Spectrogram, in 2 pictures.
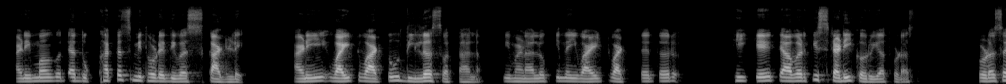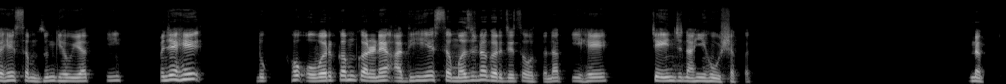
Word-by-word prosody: आणि 140 +1 -1
मग 160 +2 -3
त्या 170 - 0
दुःखातच 175 +7 -5
मी 185 -2 -2
थोडे 155 -2 0
दिवस 135 -1 -4
काढले 120 -1 0 0.6
आणि 150 +4 +1
वाईट 150 0 +5
वाटू 145 +4 +2
दिलं 150 +1 +2
स्वतःला. 125 -6 -9 0.2
मी 150 - -9
म्हणालो, 140 0 -5
की 145 +2 -11
"नाही 150 -2 -3
वाईट 140 +1 -1
वाटतंय, 130 +3 -4
तर 155 +1 -4 0.6
ठीक 170 -1 -5
आहे, 170 +2 +5
त्यावरती 165 +4 +1
स्टडी 165 -7 +4
करूया 125 -1 -4
थोडासा." - - -13 0.6
थोडंसं 155 +3 -1
हे 185 +2 +1
समजून 165 -3 -4
घेऊयात, 160 -1 0
की 180 +3 -13 0.5
म्हणजे 205 +4 +6
हे 250 +1 +9 0.6
दुःख 165 +4 -12
ओव्हरकम 185 +3 +2
करण्याआधी, 170 -3 +5
हे 200 - +1
समजणं 190 +2 +1
गरजेचं 155 -2 0
होतं 140 -2 -7
ना, 155 - -1
की 160 0 -9
हे 160 +3 +2 0.5
चेंज 170 -1 +4
नाही 160 0 +1
होऊ 155 -2 -1
शकत. - - -11 2.2
नक्कीच, - - +1
160 Hz, 145 wpm, -25 LUFS, 145-175 Hz, 2.2 s, हे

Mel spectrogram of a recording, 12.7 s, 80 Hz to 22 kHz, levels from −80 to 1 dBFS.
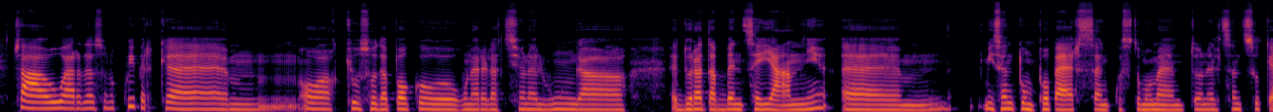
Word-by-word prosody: Ciao, 220 -3 +6
guarda, 220 -1 +1
sono 220 +1 -8
qui 290 +3 -1
perché, 195 -6 +1
mhmm, 185 +11 -7
ho 205 -6 0
a 195 -2 -2
chiuso 200 -1 -1
da 190 -1 0
poco 185 -1 0
una 180 0 -1
relazione 185 +1 -3
lunga, 180 -2 -1 0.4
è - - -3
durata 190 +1 +3
ben 185 +1 +1
6 185 +1 +1
anni. 180 +6 +2
Ehm, 170 -1 0 0.4
mi 205 - -2
sento 205 +1 +1
un 185 -3 +1
po' 190 +4 +1
persa 180 0 +3
in 170 -1 -3
questo 180 +1 -6
momento, 175 0 -1
nel 180 -1 -4
senso 195 0 0
che, - - -2
185 Hz, 145 wpm, -27 LUFS, 180-200 Hz, 0.4 s, Ciao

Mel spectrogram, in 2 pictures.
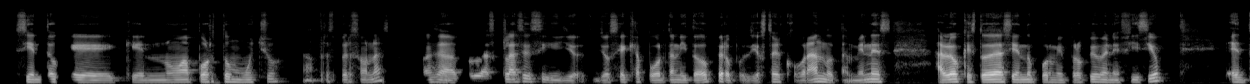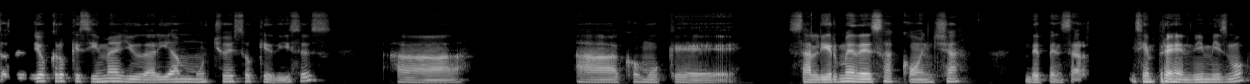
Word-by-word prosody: siento 115 +1 -2
que 100 -3 0
que 100 +1 -5
no 105 +2 -2
aporto 115 +2 -1
mucho 115 +4 -8
a - - -11
otras - - -16
personas. - - -6 0.4
O - - -6
sea, 100 -4 +1 0.3
las 95 - -4
clases 125 +2 -1
y 100 -4 -7
yo 95 - -5 0.2
yo - - -7
sé - - -1
que - - -4
aportan 100 +2 -3
y 100 - -5
todo, - - 0
pero, - - +2
pues - - -13
yo - - -3
estoy - - -2
cobrando, - - 0
también 100 +6 -3
es 120 - +1 0.4
algo 120 0 +8
que - - -1
estoy 110 +1 +7
haciendo 115 -1 +3
por 110 - -3
mi 100 -1 -5
propio 105 +3 -3
beneficio. 110 +8 -1 0.6
Entonces 470 - -2
yo 150 +1 +3
creo 155 0 +1
que 145 - -2
sí 130 -2 -2
me 140 +2 +1
ayudaría 120 -3 +1
mucho 125 +2 -4
eso 135 +1 -3
que 125 -6 -2
dices 160 - -5 0.5
a 105 -2 -2 1.1
a, 110 -1 +2
como 110 -2 -5
que 100 -6 -4 0.4
salirme 115 +5 +4
de 125 -1 +9
esa 125 +2 +2
concha 115 +4 -2 0.5
de 110 0 +1
pensar 110 +1 -2 0.5
siempre 130 0 +6
en 110 -3 +1
mí 115 +2 +2
mismo 120 +9 -1
115 Hz, 145 wpm, -24 LUFS, 105-125 Hz, 1.1 s, de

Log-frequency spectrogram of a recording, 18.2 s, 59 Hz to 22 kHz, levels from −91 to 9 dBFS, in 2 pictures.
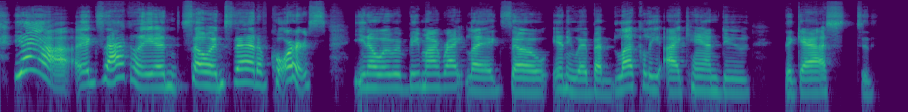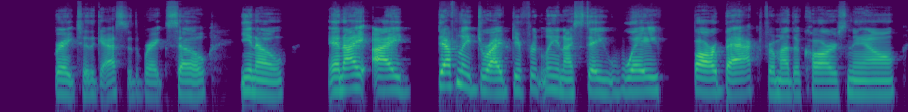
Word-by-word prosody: Yeah, 415 -4 +5 0.2
exactly, 280 -4 +3
and 225 +1 -1
so 250 +2 +3
instead, 275 +3 +3
of 250 0 -6
course, 335 +2 +2 0.3
you 295 - -6
know, 220 0 +1
it 220 - -3
would 220 -1 -7
be 225 +1 -5
my 225 0 +1
right 225 0 -2
leg, 185 0 -1
so 175 -2 -1
anyway. 180 -5 -4
But 165 - -1
luckily, 215 0 0
I 180 0 +3
can 185 0 -3
do 170 -1 -13 0.4
the 170 - -5
gas 170 0 +2
to - - -13
th - - -32 0.9
brake, - - -2
to - - -11
the - - -14
gas - - -4
to - - -19
the - - -27
brake, 145 0 -5
so, 150 +1 -4 0.3
you 185 - -1
know. 155 -2 -1 0.5
And 190 +2 +3
I 205 +2 +6
I 190 -1 +4 0.3
definitely 235 -1 +3
drive 170 -3 +2
differently 200 +1 -9
and 180 - -4
I 170 - 0
stay 170 0 -4
way 180 +3 -5 0.3
far 175 -2 +5
back 160 -1 +2
from 165 -2 -8
other 155 +1 -4
cars 160 +1 -3
now. 155 -1 -4
185 Hz, 170 wpm, -23 LUFS, 170-225 Hz, 0.9 s, I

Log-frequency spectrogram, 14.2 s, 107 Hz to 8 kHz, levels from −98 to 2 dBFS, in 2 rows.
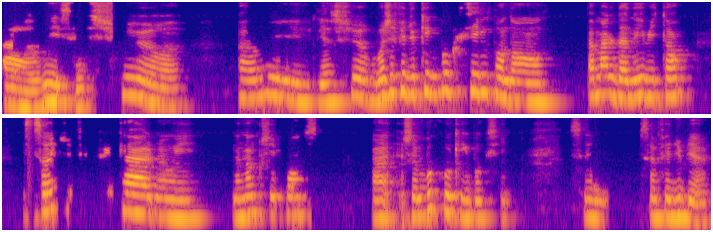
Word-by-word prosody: Ah 140 -4 +4
oui 170 -1 +6
c'est 145 -4 -3
sûr, 175 -9 -1 0.6
ah 200 -1 -2
oui 195 -5 0
bien 170 0 0
sûr. 190 +4 0
Moi 185 +3 +2
j'ai 235 +3 +2
fait 255 +1 +1
du 225 0 0
kickboxing 255 0 -1
pendant 185 -5 +2 0.3
pas 210 - +1
mal 230 0 +3
d'années, 200 +1 +3
8 205 0 -3
ans, 210 0 0 0.4
c'est 180 +2 -2
vrai 220 - +5
que - - -11
j'étais 485 +2 -19 0.3
très - - -4
calme 195 -4 +6
oui, 170 0 +1 0.4
maintenant 180 +3 0
que 200 - -11
j'y 195 -1 -4
pense. 190 -1 -4 0.5
Ouais, 170 0 0
j'aime 180 +4 -1
beaucoup 230 +1 0
le 195 - -2
kickboxing. 170 -1 -5 0.6
C'est 175 - -7 0.5
ça 180 - -6
me - - 0
fait 180 0 +1
du 175 +1 +3
bien. 155 -3 -1
190 Hz, 175 wpm, -22 LUFS, 175-215 Hz, 0.6 s, oui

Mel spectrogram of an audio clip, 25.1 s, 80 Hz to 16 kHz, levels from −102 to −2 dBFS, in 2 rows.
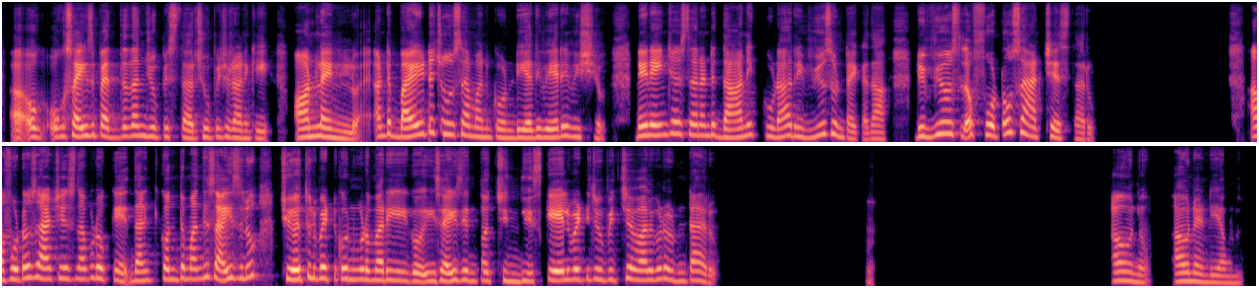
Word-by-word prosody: ఆహ్, - - 0
ఒ - - +3 0.2
ఒక 235 - -5
సైజు 250 +2 +5
పెద్దదని 235 +3 0
జూపిస్తారు 225 -4 -4
చూపిచ్చడానికి 205 -4 -4 0.4
ఆన్‌లైన్‌లో. 220 -7 +2 0.2
అంటే 300 - -1
బయట 260 +6 +6 0.2
చూసామనుకోండి 225 -8 -3
అది 220 +2 -3
వేరే 215 +4 +1
విషయం. 215 -4 -5 0.4
నేనేం 265 +1 +6
చేస్తానంటే 270 -3 -1
దానిక్కూడా 235 +1 -2
రివ్యూస్ 245 +8 -4
ఉంటాయి 180 -6 -5
కదా! 170 +2 -6 0.4
రివ్యూస్‌లో 295 +6 +1
ఫోటోస్ 290 +6 +2
యాడ్ 235 -5 0
చేస్తారు. 175 -6 -6 1.6
ఆ 240 - +4
ఫోటోస్ 285 +4 +3
యాడ్ 270 0 +4
చేసినప్పుడు 275 +1 -1
ఓకే. 250 -4 -2
దానికి 230 +1 -2
కొంతమంది 270 +3 -1
సైజులు 290 +5 +4 0.4
చేతులు 265 +3 +7
బెట్టుకొని 275 -2 0
కూడా 250 -2 +1
మరీ 245 +1 +2
ఇగో 215 -1 -1
ఈ - - -3
సైజింతొచ్చింది, 225 -1 -2
స్కేల్ 240 0 +6
బెట్టి 260 0 0
చూపిచ్చే 255 +2 -2
వాళ్ళు 245 +1 +1
గూడుంటారు. 235 -4 -3 1.5
హ్మ్. - - -20 2.4
అవును. 225 -5 -3 0.3
అవునండి. 210 -3 -3
అవును. 170 0 -14
240 Hz, 115 wpm, -22 LUFS, 215-265 Hz, 2.4 s, చేతులు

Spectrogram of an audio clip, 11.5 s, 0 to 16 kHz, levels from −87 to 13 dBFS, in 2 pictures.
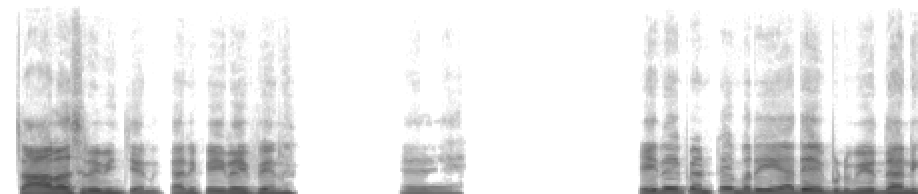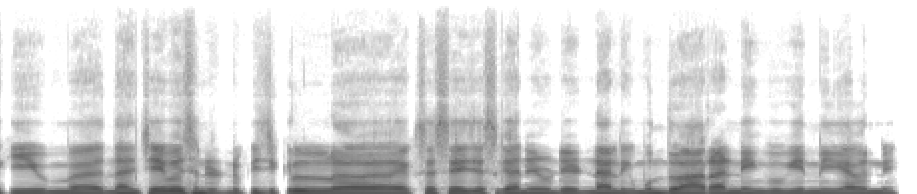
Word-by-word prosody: చాలా 170 +4 +6
శ్రమించాను. 170 -8 -1
కానీ 160 +2 -3
ఫెయిల్ 170 +1 0
అయిపోయాను. 150 -4 -1 0.8
ఆ! - - -8 1.4
ఫెయిల్ 195 +10 0
అయిపోయా 260 -1 0
అంటే 235 +5 -4
మరి 205 -1 +1 0.2
అదే 225 +5 +4
ఇప్పుడు 160 -1 -4
మీరు 160 -2 +1
దానికి 155 -1 0 0.3
మ - - -1 0.5
చేయవలసినటువంటి 165 -3 +1
ఫిజికల్ 175 +1 0 0.6
ఎక్సర్సైజెస్ 165 +2 -1
కానివ్వండి 160 0 -1 0.2
దానికి 155 -1 0
ముందు 165 0 -1
ఆ - - +3
రన్నింగ్, 160 0 -1
గిన్నింగ్ 160 -1 -2
అవన్నీ 160 -1 -4
165 Hz, 130 wpm, -22 LUFS, 155-175 Hz, 1.4 s, చాలా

